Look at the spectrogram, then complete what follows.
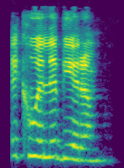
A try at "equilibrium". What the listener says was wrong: Librium, not liberum. Librium.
